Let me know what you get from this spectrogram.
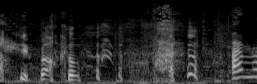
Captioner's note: laughter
